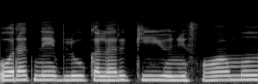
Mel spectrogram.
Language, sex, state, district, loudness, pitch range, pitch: Hindi, female, Haryana, Rohtak, -16 LUFS, 195-205 Hz, 200 Hz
